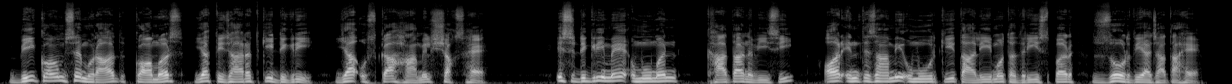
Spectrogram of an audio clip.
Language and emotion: Urdu, neutral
